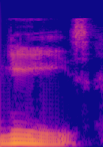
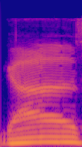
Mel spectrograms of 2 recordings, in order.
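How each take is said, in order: First: The word rhymes with peace. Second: The word rhymes with eyes.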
